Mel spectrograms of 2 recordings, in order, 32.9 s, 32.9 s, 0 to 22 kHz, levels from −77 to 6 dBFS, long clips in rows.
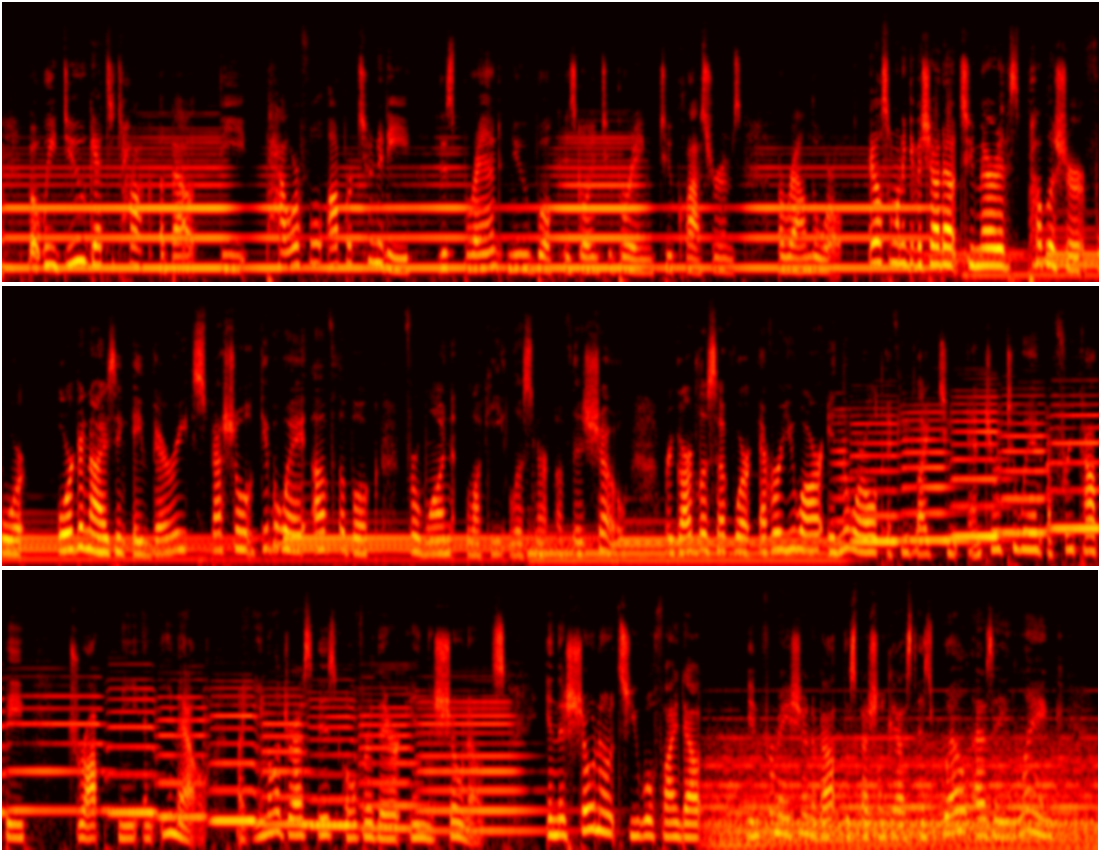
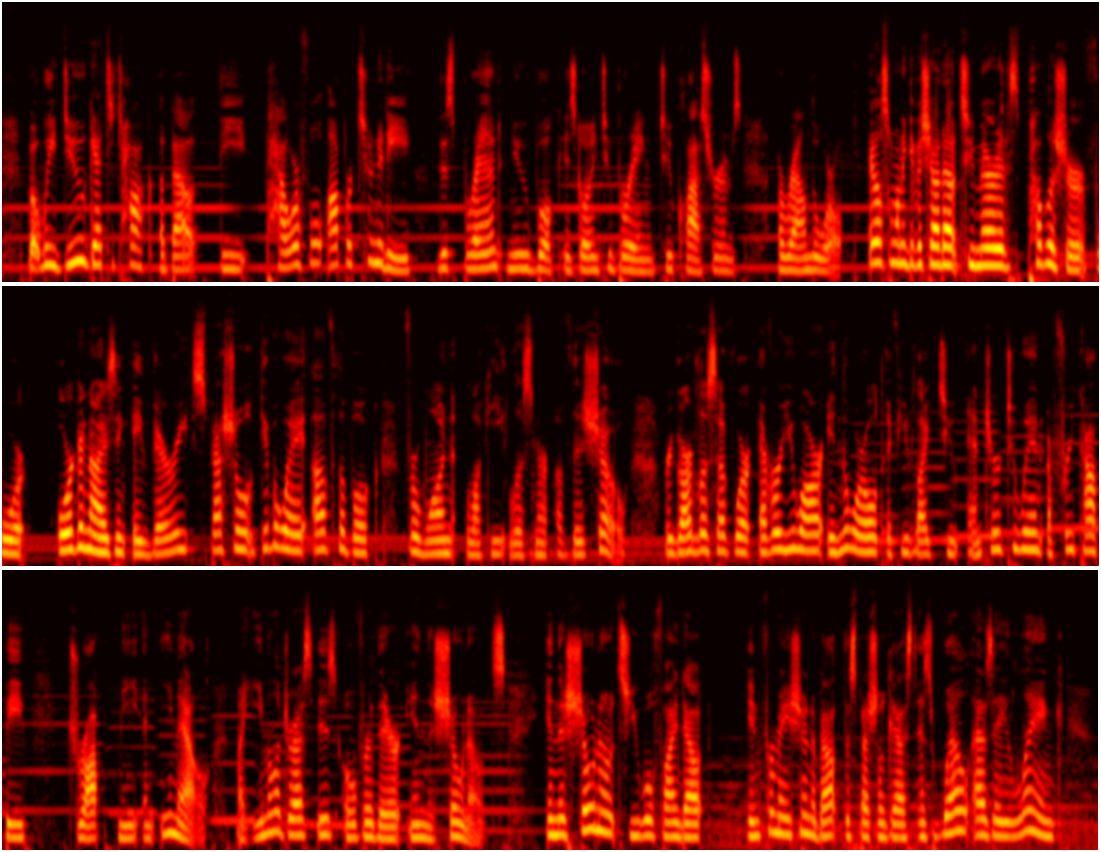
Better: second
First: background music; loud; throughout; 3 dB below the speech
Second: background music; faint; throughout; 25 dB below the speech

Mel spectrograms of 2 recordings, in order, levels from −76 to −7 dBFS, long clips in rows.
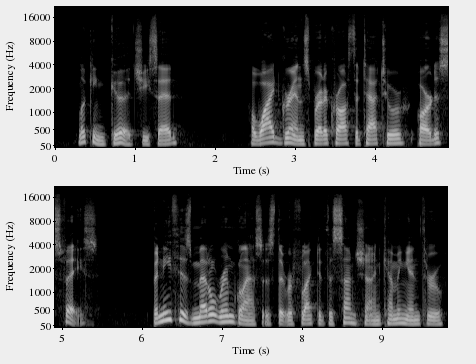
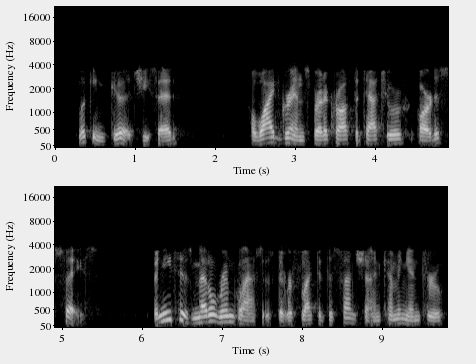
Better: first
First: none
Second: phone-call audio; poor line

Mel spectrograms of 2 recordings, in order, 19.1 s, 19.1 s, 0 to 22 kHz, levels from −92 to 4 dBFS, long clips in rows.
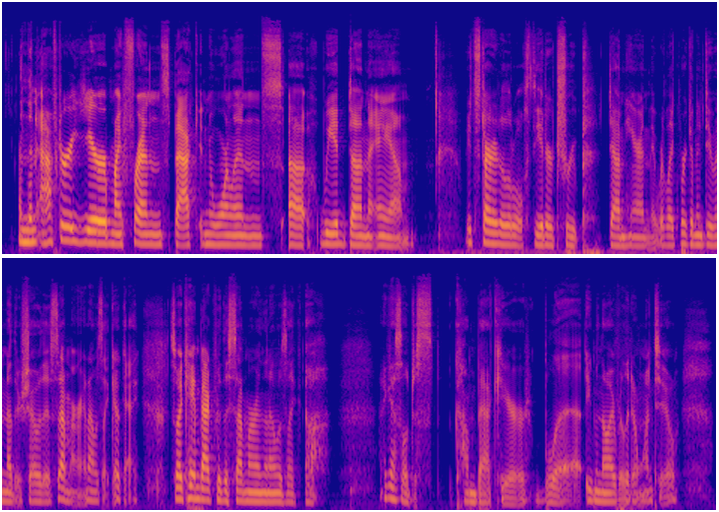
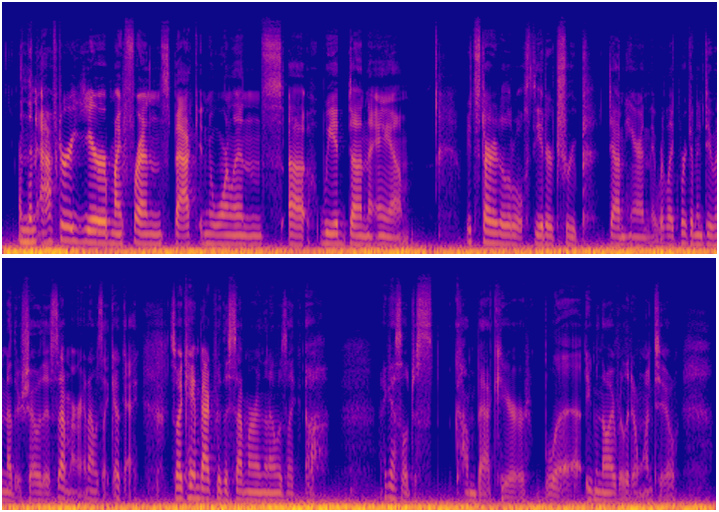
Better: first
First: none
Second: low rumble; noticeable; throughout; 20 dB below the speech

